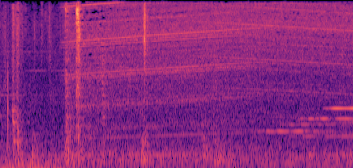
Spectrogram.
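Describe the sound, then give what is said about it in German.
An elevator ride down to the ground floor: a steady motor hum with a few clicks early on and faint whining tones drifting through. “Hier vorne mit dem Aufzug und dann durch die Sicherheitsschleuse.”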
